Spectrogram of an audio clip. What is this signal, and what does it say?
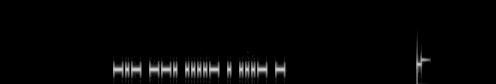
Morse code, heard as a keyed tone, about 40 wpm, 700 Hz. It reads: KG4EVT
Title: USA Call Signs - 6 Characters - 6x Character Spacing - 40wpm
